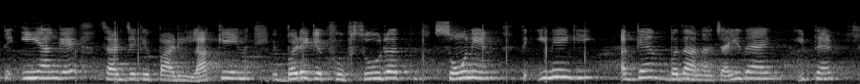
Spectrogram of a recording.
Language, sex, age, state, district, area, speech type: Dogri, female, 30-45, Jammu and Kashmir, Udhampur, rural, spontaneous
